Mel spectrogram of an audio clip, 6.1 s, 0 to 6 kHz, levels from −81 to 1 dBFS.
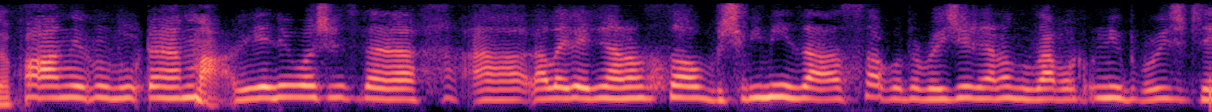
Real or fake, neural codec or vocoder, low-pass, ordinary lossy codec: fake; codec, 16 kHz in and 24 kHz out, 0.4 kbps, LongCat-Audio-Codec, four codebook decoder; 5.4 kHz; MP3, 32 kbps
